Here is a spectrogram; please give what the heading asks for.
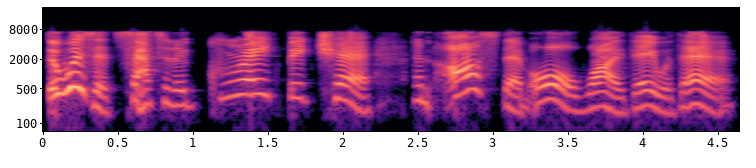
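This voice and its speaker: A woman reading a children's story aloud as narrator, in animated storytelling style. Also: a little high, a little slow, dry recording, highs cut off.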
